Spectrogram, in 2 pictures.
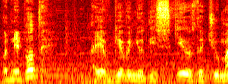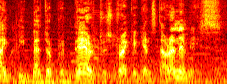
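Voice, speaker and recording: A man's voice: mid-range voice, normal speed, lightly acted. A man playing a bluff middle-aged Italian mercenary uncle in a video game, theatrical and commanding, with an Italian accent. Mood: indignant. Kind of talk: video game cutscene acting. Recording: distant, reverberant game audio under music.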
